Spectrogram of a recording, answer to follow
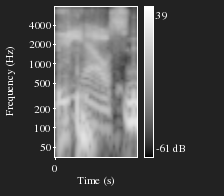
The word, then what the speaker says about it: Niehaus: Doug Ninhus. Niehaus. It's Niehaus.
